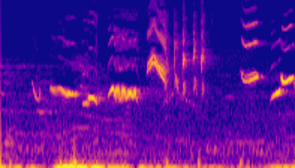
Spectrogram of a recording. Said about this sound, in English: That's a male blackbird. Very clear, isn't it, the sound that they make?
